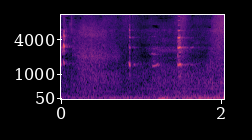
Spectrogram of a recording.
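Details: Free-roaming helmeted guinea fowl in a sunny zoo park give short, harsh, metallic calls, about four in two seconds, over a low rumble of wind and background noise.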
